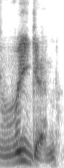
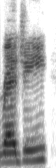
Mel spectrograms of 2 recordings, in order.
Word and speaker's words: Regin: it how do i okay it's regan it's it's just nice short and sweet i promise it's not rain it's not reggie it's just regan and it's not reagan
